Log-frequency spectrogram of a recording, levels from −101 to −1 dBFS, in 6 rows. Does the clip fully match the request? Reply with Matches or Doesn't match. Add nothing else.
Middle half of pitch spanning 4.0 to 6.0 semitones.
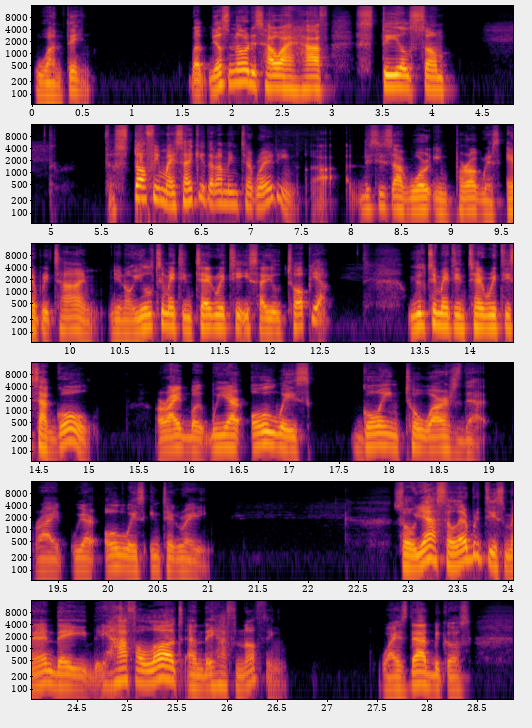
Matches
